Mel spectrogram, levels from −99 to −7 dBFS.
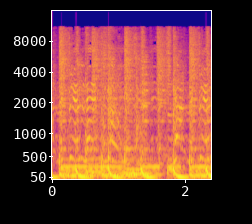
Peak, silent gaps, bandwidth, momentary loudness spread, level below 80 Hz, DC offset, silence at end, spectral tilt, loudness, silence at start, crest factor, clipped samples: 0 dBFS; none; 11.5 kHz; 2 LU; -18 dBFS; under 0.1%; 0 s; -4 dB/octave; -12 LUFS; 0 s; 12 dB; under 0.1%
